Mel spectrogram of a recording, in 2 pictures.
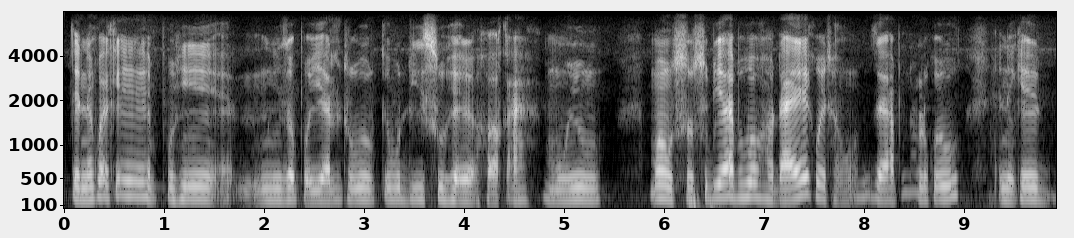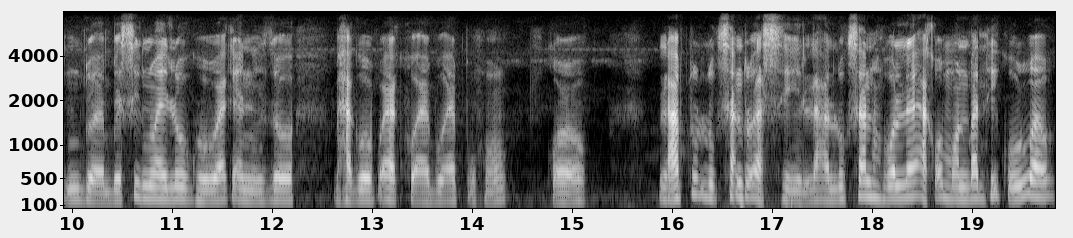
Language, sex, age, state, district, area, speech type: Assamese, female, 60+, Assam, Dibrugarh, rural, spontaneous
